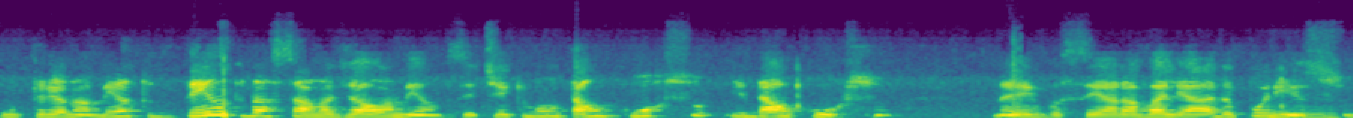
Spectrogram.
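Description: At a moderate pace, a woman with an unremarkable speaking voice and fairly high pitch uses lively intonation. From Niterói, Rio de Janeiro state, Brazil. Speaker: geography professor. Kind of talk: interview.

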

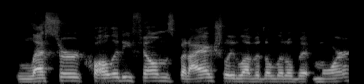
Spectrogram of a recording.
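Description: A fairly high-pitched man with a Californian accent, at a fairly slow pace. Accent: American (California). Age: 30s. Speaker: podcast host. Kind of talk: interview.

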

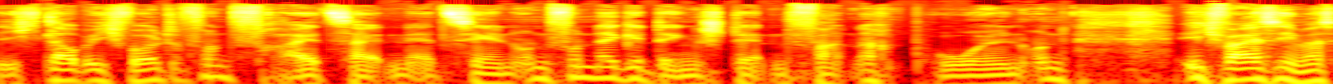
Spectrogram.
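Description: A man's medium-pitched voice with a dark, mellow tone and vocal fry races along at a very fast pace through very wide pitch swings. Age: 30s. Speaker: youth worker and podcast host. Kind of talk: casual chat. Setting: youth centre, seated on sofas with mobile recorder.

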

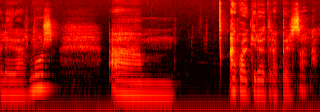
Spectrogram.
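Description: There is audible room echo around a woman speaking at a fairly high pitch. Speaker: podcaster. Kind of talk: casual monologue. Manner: fast; stumbling over words.

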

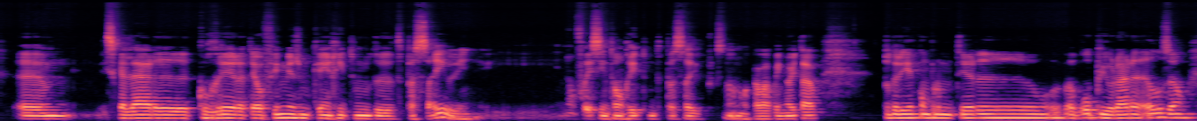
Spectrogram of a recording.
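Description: Speaking at a moderate pace, this man has an unremarkable speaking voice, medium in pitch, with ordinary pitch variation. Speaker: cycling pundit. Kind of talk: casual chat. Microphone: new microphone.

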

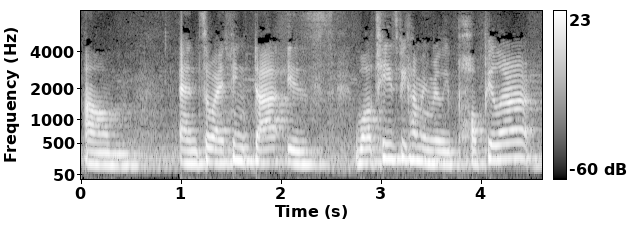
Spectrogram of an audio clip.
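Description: Ordinary pitch variation in an Australian accent, with audible room echo and noticeable background noise. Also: woman. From Australia, Sydney. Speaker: tea ceremony researcher. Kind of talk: casual conversation. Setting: conference.

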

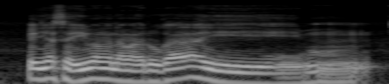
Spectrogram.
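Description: This man's voice is medium-pitched and dark and mellow, with fairly even intonation. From Colombian Pacific coast (Guapi, Cauca). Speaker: musician. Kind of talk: interview narration about his life. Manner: halting, many fillers and repetitions.

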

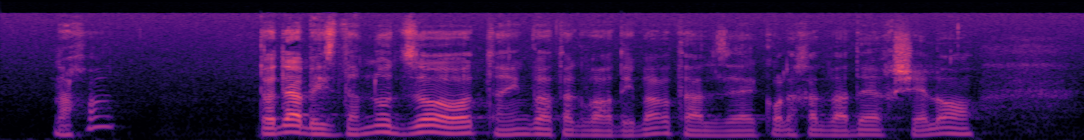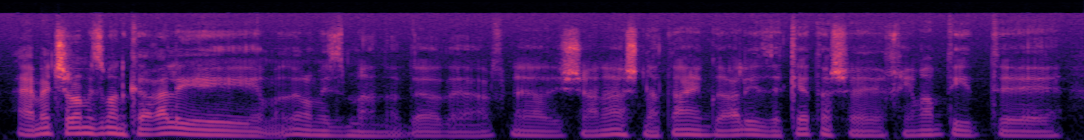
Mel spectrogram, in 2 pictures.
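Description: A man speaks in a normal speaking voice at a fairly low pitch and a fairly quick pace, with ordinary pitch variation. The recording is very clean, with a silent background. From northern Israel, Haifa bay area. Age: 30s. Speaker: stand-up comedian. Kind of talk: interview.

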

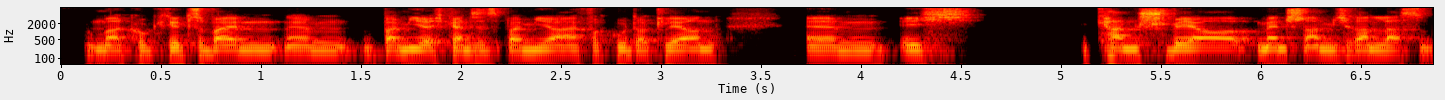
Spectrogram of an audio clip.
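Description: A man speaks in a flat monotone, with long pauses coming often. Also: quiet background. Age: 20s. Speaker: entrepreneur and performance coach. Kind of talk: casual interview. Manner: hesitant, many fillers.

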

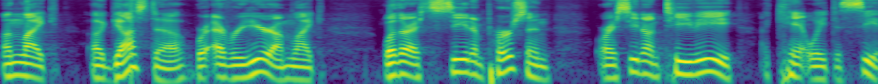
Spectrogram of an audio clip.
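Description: A man with an American accent uses an unremarkable speaking voice at medium pitch and ordinary pitch variation, talking at a fairly quick pace in a dry, close sound with no echo. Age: 40s. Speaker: golf podcast host. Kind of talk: casual chat.

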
